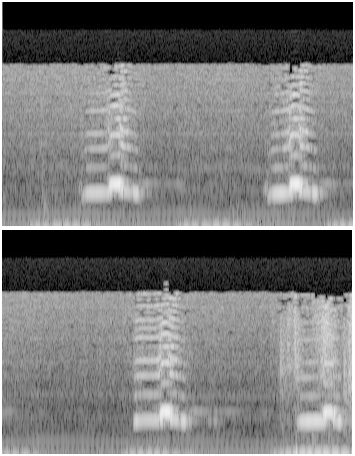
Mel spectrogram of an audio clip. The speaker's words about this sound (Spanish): Desde hace mucho tiempo, el unular de la lechuza significa el anuncio de alguna muerte, aunque se le tiene un gran respeto por su sabiduría, prudencia y tener algo de bruja.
